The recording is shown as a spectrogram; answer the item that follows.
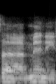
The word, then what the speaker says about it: Mean: Is it Mean or Meany? How do you pronounce it, sir? It's Minnie, sir.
